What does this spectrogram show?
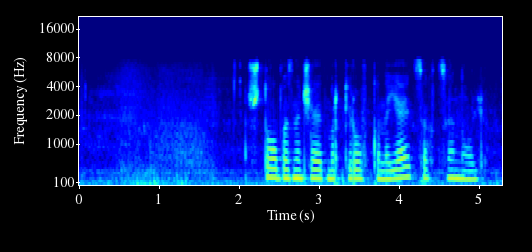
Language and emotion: Russian, neutral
